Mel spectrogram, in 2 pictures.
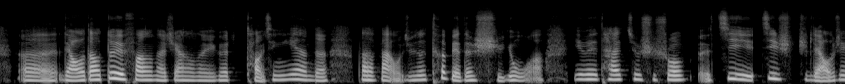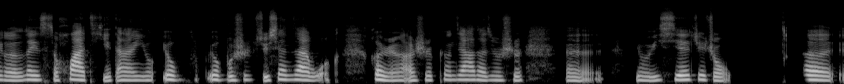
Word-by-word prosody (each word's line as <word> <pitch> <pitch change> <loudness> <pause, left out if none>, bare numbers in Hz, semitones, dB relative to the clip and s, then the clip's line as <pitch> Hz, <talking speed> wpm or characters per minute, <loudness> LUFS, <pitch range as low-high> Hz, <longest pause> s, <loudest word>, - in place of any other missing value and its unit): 呃， 185 -1 0
聊 190 -2 +4
到 210 +2 +6
对 255 +2 +6
方 205 -3 +3
的 190 -2 0
这 190 - -5
样 190 -1 0
的 180 -1 -2
一 175 - -3
个 190 0 -2
讨 - - 0
经 210 -1 -3
验 225 -3 +2
的 175 -2 -1 0.3
办 205 -1 +3
法。 190 -2 +1
我 - - -2
觉 195 0 -5
得 210 +1 +1
特 290 +6 -1
别 190 -9 +1
的 190 +3 +1
实 185 -3 -4
用 185 +1 -1
啊， - - -5 0.3
因 230 +1 -1
为 230 -1 +3
他 225 0 +2
就 225 +1 -4
是 220 - -7
说， 210 -1 +2
呃， - - -5
既 235 -7 +1
既 270 +4 -1
是 245 - -5
是 225 - -10
聊 185 -2 +2
这 215 +3 -2
个 185 -2 +1
类 210 0 +3
似 205 - -4
话 210 +2 +5
题， 175 -3 -6
当 190 +1 0
然 195 0 +1
又 195 0 -3
又 215 -2 +2 0.3
又 220 0 +2
不 195 -1 -2
是 205 +2 -5
局 210 -4 -3
限 215 +3 0
在 210 -2 +5
我 185 - -4 0.4
个 220 -3 +5
人， 185 0 +1
而 185 - 0
是 195 +1 -3
更 205 +1 -5
加 215 -1 +2
的 200 -2 0
就 195 0 -3
是， 190 0 -4 0.4
呃， 175 +3 -3 0.4
有 190 -2 -2
一 180 - 0
些 210 +1 +2
这 215 0 -1
种 180 -4 -2 0.7
呃， 205 -3 +5
200 Hz, 250 characters per minute, -23 LUFS, 190-215 Hz, 0.7 s, 到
